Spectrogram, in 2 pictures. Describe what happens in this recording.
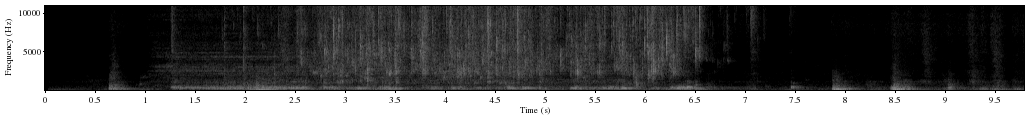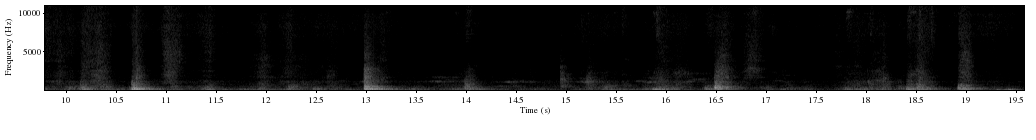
I went to the sink, turned on the tap, washed my hands, dried them with a towel and walked away.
